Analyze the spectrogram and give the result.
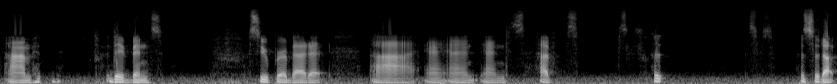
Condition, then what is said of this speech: Stuttering. It can change by the week, by the day.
